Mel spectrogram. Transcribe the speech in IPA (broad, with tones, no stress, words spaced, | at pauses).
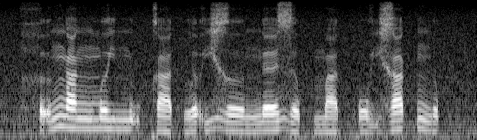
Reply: hə̰ː˧˥ŋa˧ŋmə˧j nṵ˧˥ka˨˩t̚lə̰˧˥j ɣəː˨˩ŋɛ˨˦ zə˨˩p̚ma˨˩t̚ ʔo̰˧˨jɣa˦˥k̚ ŋə˦˥p̚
